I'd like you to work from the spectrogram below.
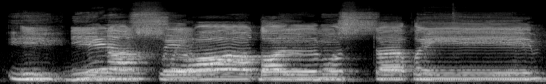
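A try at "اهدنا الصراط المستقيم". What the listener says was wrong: Ya, sekali lagi, huruf shadnya kalau bisa kita jelaskan lagi.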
